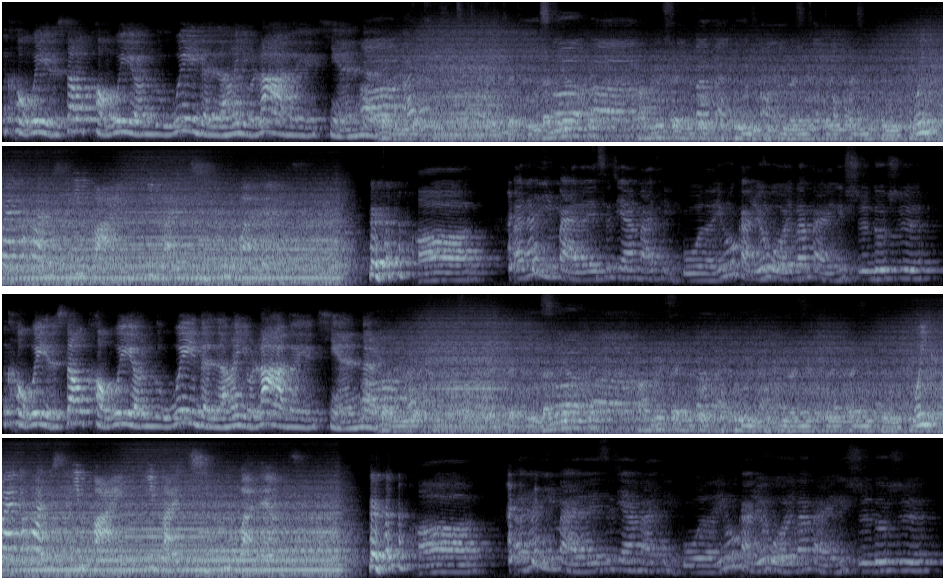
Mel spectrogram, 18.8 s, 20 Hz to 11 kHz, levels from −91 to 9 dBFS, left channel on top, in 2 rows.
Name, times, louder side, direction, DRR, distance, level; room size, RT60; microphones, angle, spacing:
voice 1, 0.0-3.8 9.1-12.3 13.1-13.5 14.5-14.6, right 3 dB, 50° right, 4 dB, 2.1 m, -26 dB
voice 2, 3.6-8.8 13.6-14.1 14.5-18.6, left 2 dB, 50° left, 0 dB, 4.5 m, -35 dB
sound 1, 3.7-12.8, right 1 dB, 10° right, 3.9 m, -28 dB
18.5 x 15.5 x 4.2 m, 0.65 s
head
